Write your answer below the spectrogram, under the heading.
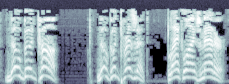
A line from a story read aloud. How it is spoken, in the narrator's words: Marchers yelled chants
